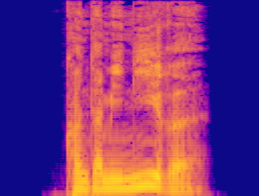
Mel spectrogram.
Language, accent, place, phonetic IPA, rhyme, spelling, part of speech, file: German, Germany, Berlin, [kɔntamiˈniːʁə], -iːʁə, kontaminiere, verb, De-kontaminiere.ogg
- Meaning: inflection of kontaminieren: 1. first-person singular present 2. first/third-person singular subjunctive I 3. singular imperative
